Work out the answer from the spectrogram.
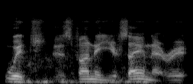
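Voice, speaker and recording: A man co-hosts in a low, husky voice, talking casually and rambling about their research. The sound is dry, with little room around it. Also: moderate pace, fairly bright tone, dry recording, low-quality recording. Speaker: co-host. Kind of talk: podcast interview chat.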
